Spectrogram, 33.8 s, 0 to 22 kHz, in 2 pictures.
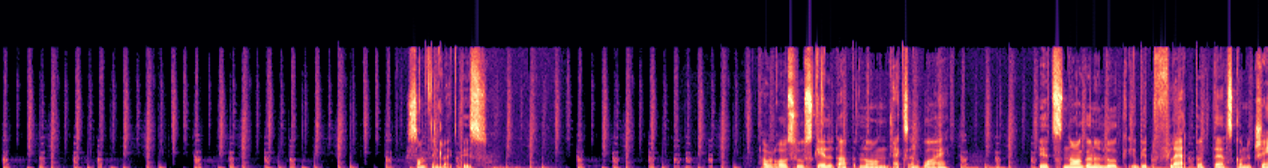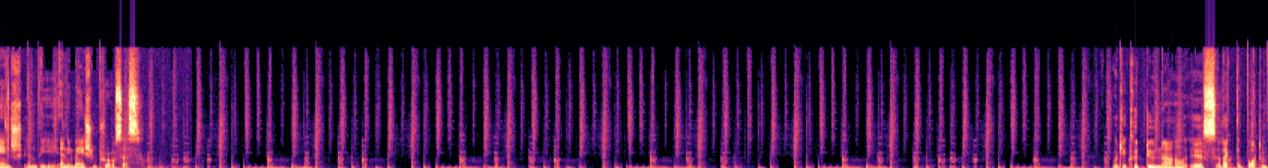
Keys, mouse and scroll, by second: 0.9 s, 3.2 click, 5.2 s, 7.8-8.6 scroll down 4, 8.6 a, 9.7 s, 20.9 Tab, 23.2-23.9 drag, 23.9-24.5 scroll up 2, 24.5-27.5 middle drag, 28.5-30.2 middle drag, 30.2 Tab, 31.4 3, 32.7 alt+click.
